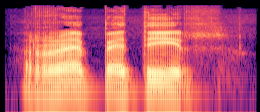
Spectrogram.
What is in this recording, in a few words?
"repetir", spanish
